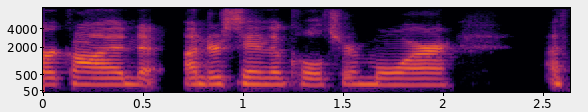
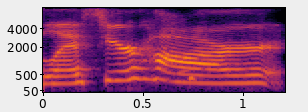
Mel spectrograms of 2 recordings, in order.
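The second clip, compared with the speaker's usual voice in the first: very slow, loud Southern "Bless your heart"; Southern accent; 2 semitones higher, 5 dB louder, much slower than usual. Pretend. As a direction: draw it out like a Southern lady. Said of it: "Is the Southern accent necessary?".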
